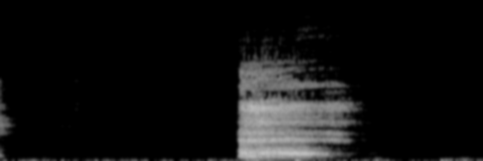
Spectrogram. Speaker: so I'm going to demonstrate now gonna do a breath in through my nose first brief pause and then I'm going to do the forceful breath out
